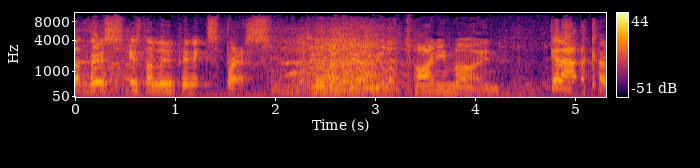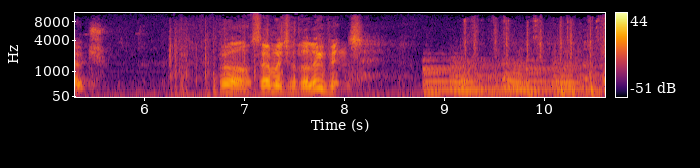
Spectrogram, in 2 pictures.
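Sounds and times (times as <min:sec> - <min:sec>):
laughter: 0:00.0 - 0:00.8, 0:01.9 - 0:03.6, 0:10.2 - 0:10.6
speech: 0:00.0 - 0:05.7, 0:06.3 - 0:08.9
horse hooves galloping: 0:06.2 - 0:07.3, 0:09.2 - 0:10.6.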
